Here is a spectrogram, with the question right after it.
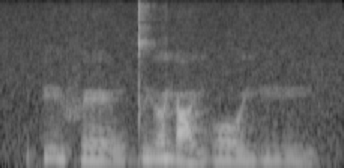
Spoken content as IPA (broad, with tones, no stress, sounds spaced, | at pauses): ʔ i˥˨ f eː˧˩ n t̪ i˧˥ ə̯ j a˩˧ j ʋ oː˧˩ j iː˧˩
